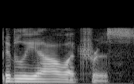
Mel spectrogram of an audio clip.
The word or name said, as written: bibliolatrous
